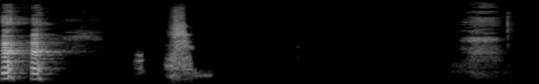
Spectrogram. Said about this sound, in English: Sorry, I just sneezed. Bless you.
